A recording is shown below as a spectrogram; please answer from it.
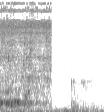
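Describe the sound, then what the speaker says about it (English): A tap runs in a bathroom sink while someone rinses off after a wet shave, a steady hiss of flowing water that cuts off abruptly, followed by faint splashing and dripping. "Let me get rinsed up"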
